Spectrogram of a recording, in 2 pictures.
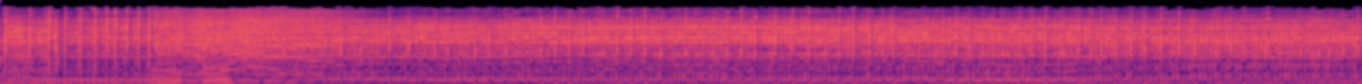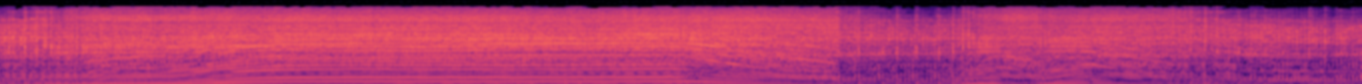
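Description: A chainsaw revs up high, then drops back to idle.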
